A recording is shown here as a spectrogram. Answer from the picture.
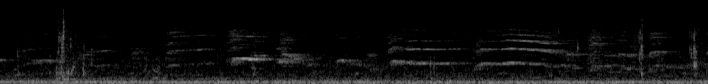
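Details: Plaintive high-pitched whines from two stray puppies rescued at a small cottage, several drawn-out falling cries overlapping one another, set against a constant low-frequency hum and occasional knocks.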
